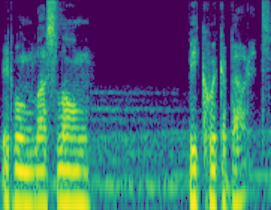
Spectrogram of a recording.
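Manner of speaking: deep, breathy, hushed, low-pitched commanding voice. Narrating the scene, voicing the tall man's line in his deep voice. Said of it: "the deep voice of the tall man".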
